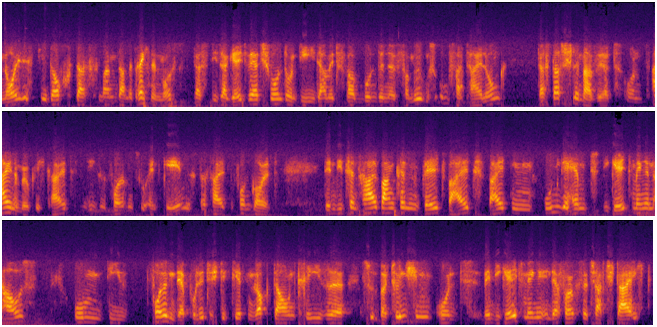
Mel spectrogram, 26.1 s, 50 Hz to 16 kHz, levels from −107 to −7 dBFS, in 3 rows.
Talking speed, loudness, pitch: 135 wpm, -27 LUFS, 170 Hz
